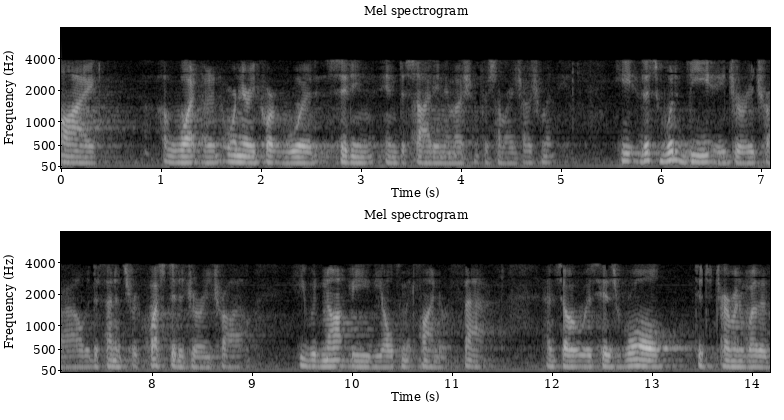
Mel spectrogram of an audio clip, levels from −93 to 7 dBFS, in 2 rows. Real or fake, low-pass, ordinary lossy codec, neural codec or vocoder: real; 7.2 kHz; AAC, 16 kbps; none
